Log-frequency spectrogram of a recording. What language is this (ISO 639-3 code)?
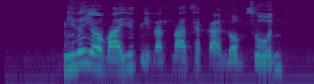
tha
